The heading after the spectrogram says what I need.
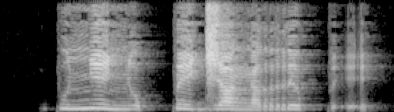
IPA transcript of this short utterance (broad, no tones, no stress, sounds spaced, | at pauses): p u ɲ e ɲ ɔ pː e d͡ʑ a ŋ a r ɘ pː ḛ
